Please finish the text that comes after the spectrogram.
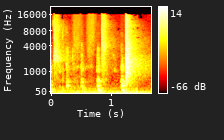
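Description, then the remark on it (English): A few sharp, bright finger-snap and clap sounds from a sample played on a small 2-octave keyboard, irregularly spaced, with the last one the loudest and crispest. No one speaks. “You got finger claps.”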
